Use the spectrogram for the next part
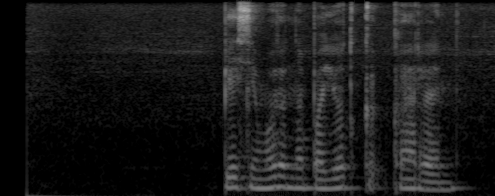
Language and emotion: Russian, neutral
